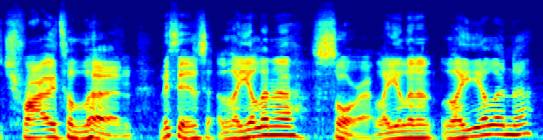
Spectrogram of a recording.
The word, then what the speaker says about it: Leaellynasaura: This is Leaellynasaura. Leaellynasaura. And the reason it's called Leaellynasaura is because the paleontology team, the couple who discovered this, their daughter was called Leaelyn. So it's Leaellynasaura.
